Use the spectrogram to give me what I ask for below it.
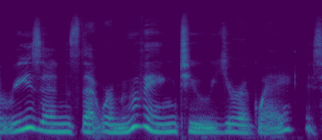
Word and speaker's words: Uruguay: And sometimes I've heard it where the G is not even like you can't hear it, but I'm pretty sure you're supposed to say the G. So, Uruguay.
